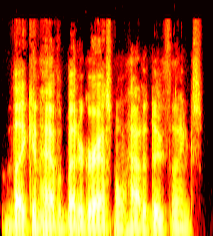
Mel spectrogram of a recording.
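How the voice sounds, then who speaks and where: A man with a very deep voice hosts a podcast in plain, earnest talk. He speaks openly about faith. The sound is dry and close, with no room around it. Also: flat delivery, normal speed, fairly bright tone, no echo. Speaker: podcast host. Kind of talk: casual conversation.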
